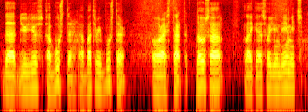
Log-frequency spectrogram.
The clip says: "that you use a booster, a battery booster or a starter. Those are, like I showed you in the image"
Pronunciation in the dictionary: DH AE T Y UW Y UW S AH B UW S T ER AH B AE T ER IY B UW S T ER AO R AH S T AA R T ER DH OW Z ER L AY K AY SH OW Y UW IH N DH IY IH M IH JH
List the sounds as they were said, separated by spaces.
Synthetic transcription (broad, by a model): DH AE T Y UW Y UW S AH B UW S T ER AH B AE T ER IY B UW S T ER AO R AH S T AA R T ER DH OW S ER L AY K AY S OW Y UW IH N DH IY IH M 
